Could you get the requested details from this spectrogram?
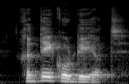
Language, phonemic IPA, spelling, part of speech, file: Dutch, /ɣəˌdekoˈrert/, gedecoreerd, verb / adjective, Nl-gedecoreerd.ogg
- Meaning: past participle of decoreren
